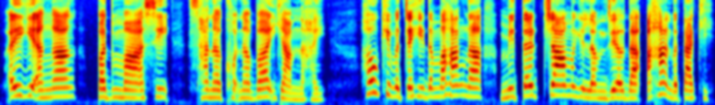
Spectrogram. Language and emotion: Manipuri, happy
